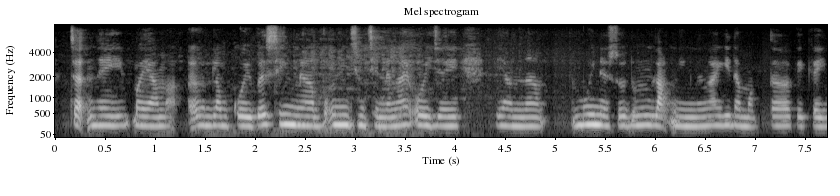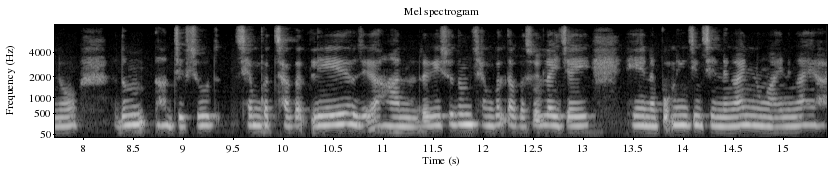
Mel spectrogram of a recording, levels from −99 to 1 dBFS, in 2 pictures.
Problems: none marked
